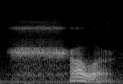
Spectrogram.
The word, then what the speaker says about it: shower: quarto com banheiro né shower o esse ch tem o som do CH de chamar esse w da u né bogu e o R né que Já estudamos ou dá um a ou um er né er então xa shower ou shower I would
